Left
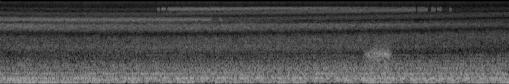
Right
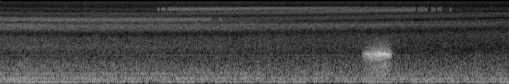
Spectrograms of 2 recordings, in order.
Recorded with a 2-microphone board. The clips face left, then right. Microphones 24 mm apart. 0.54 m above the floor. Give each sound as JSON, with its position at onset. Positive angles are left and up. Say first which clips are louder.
{"t": 0.0, "sound": "a drone", "louder": "left 1 dB", "side_deg": 0}
{"t": 3.6, "sound": "breathing", "louder": "right 12 dB", "side_deg": -80}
